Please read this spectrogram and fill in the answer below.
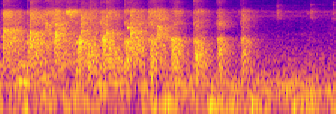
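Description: A small audience clapping, several claps a second, dying away a little past three seconds in.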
